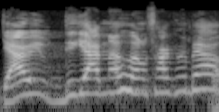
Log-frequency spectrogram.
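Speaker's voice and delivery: loud, fast tipsy question. Real, not acted. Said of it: "I'm a little tipsy right now".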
